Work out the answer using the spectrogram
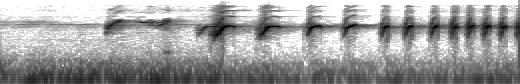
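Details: Lesser green leafbird, known locally as cak ijo mini, giving its typical song: a few sliding whistled notes, then a run of sharp chirps that speeds up steadily toward the end, in a quiet setting with faint low rumble.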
